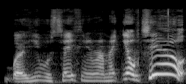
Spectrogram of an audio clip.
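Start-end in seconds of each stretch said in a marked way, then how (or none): 1.2-1.8 very high, loud panicked yell. Retold or imitated. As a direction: scream it while running away. Fleeing the vampire, yelling.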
